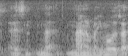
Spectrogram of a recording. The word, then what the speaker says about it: NaNoWriMo: Now you kind of mentioned it briefly earlier on, but I know another big kind of passion of yours is NaNoWriMo. Is that how you pronounce it?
